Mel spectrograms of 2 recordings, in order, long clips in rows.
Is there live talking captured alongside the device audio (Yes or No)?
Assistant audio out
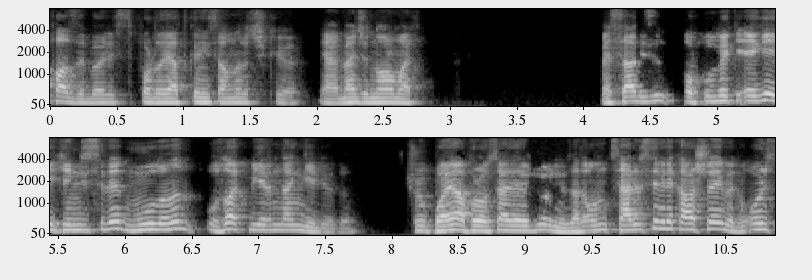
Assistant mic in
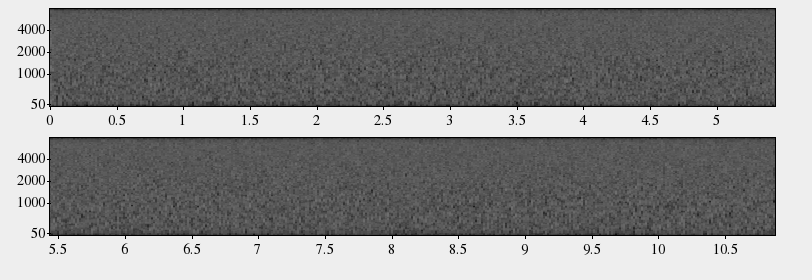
No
